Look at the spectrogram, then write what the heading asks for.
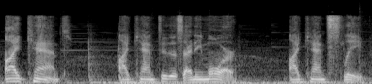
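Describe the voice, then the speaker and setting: A man's voice: fairly low pitch, a little slow, faint music behind. A man playing a bitter, sleepless young man who snaps at his family. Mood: sullen. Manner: sullen and snappish.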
